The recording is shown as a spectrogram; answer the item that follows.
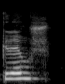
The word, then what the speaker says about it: Kreusch: en radioteca con Richard kus Sí está bien pronunciado Sí claro bueno CR pero creus o como quieran está perfecto no O cómo Perdón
